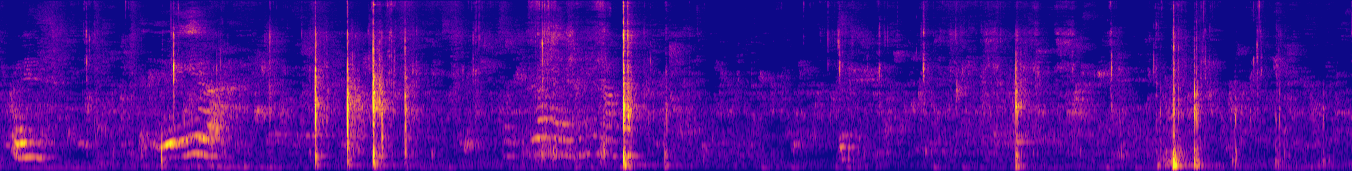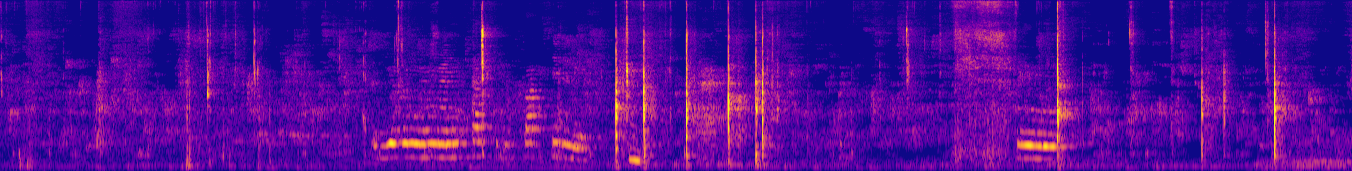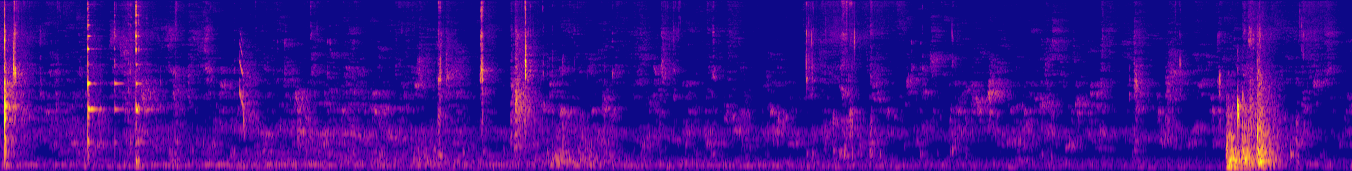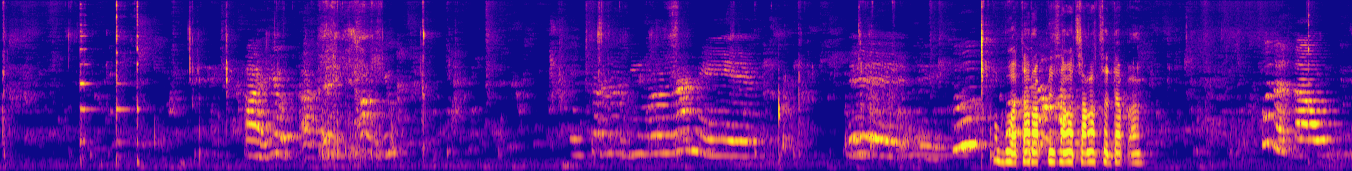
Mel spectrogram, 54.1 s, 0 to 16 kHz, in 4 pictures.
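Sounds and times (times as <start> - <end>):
wet chewing clicks and smacks: 8.0 - 18.6, 19.6 - 39.3, 39.9 - 47.4, 48.1 - 53.8
metal spoon clinking on plate: 27.9 - 28.7, 41.3 - 42.1.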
